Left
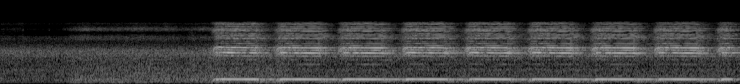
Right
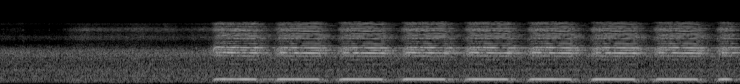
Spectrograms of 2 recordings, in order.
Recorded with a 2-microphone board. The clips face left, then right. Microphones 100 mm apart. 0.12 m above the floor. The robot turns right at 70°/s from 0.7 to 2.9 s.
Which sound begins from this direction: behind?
A phone buzzing, at 2.0 s.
